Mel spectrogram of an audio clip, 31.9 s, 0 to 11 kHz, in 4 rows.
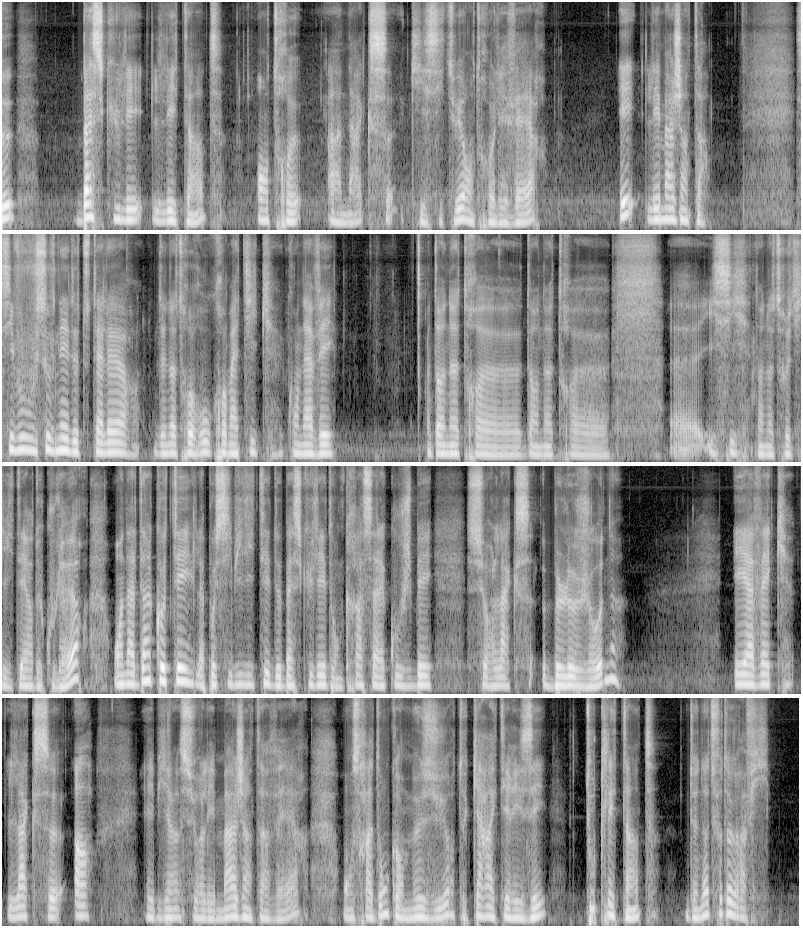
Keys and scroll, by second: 9.6 super+Tab, 13.3 super+n.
